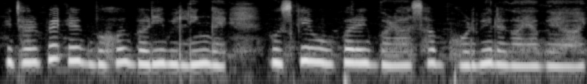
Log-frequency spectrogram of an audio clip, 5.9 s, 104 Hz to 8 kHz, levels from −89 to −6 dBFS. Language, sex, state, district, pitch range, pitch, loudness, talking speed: Hindi, female, Andhra Pradesh, Anantapur, 275-320 Hz, 300 Hz, -26 LUFS, 175 wpm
